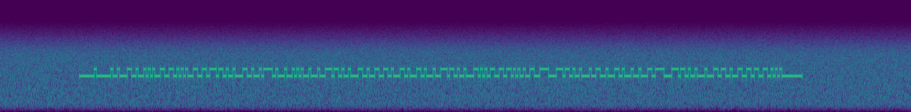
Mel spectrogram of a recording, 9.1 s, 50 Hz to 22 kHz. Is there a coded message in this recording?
Yes: TTY/TDD text telephone tones (45.45 baud Baudot) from 0.8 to 8.0 s, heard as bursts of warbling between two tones, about 400 Hz shift, 1600 Hz centre, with phone line noise. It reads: 06868 03161 08771 48429 27179 70886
